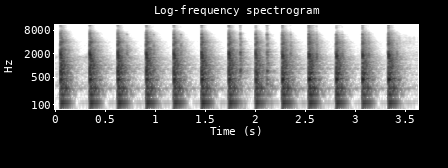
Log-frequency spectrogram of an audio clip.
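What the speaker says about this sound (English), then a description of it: "make sure your curve sits flat on your bench block, and then let's hammer that out" Rapid, evenly spaced hammer strikes flattening a curved wire on a metal bench block for a coiled wire heart pendant, about twelve sharp metallic taps in a steady rhythm, close and clear with no talking.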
